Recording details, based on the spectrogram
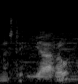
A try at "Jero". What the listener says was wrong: Why do you insist on mispronouncing my name, leaving the J silent? My name is Jero with a J.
